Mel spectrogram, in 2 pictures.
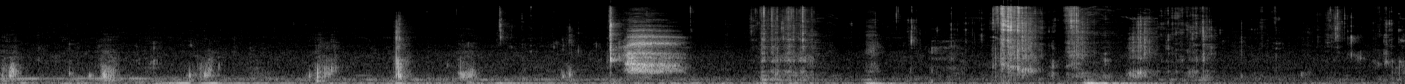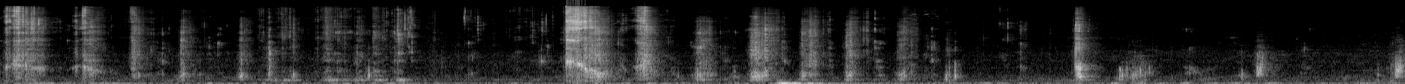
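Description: Close-miked crunching and chewing of crispy fried snacks: sharp, irregular bites and crunches, each followed by softer chewing, the loudest about ten and twenty seconds in.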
